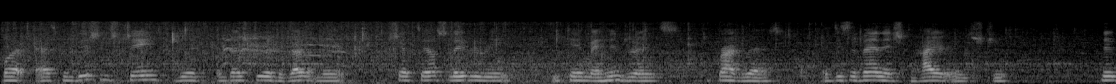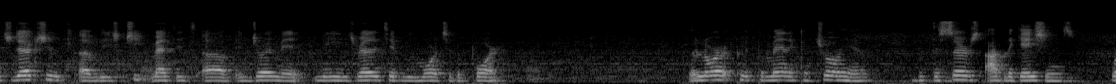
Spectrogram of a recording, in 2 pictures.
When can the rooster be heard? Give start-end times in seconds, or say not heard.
2.1-3.5.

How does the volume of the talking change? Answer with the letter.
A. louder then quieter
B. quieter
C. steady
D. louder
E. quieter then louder
C.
